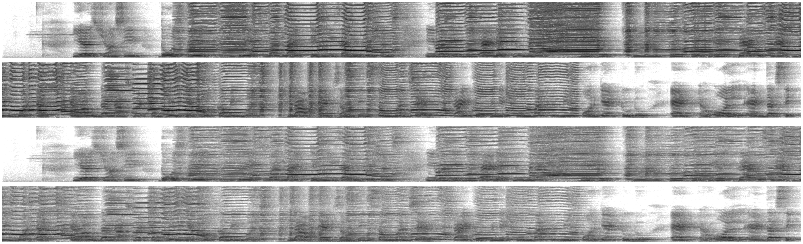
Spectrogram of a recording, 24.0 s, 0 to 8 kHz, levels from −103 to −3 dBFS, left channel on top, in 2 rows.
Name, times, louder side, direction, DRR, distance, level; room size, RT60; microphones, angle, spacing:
voice 1, 0.6-21.7 22.0-23.8, left 3 dB, 55° left, 5 dB, 1.1 m, -27 dB
sound 1, 2.6-6.0 6.5-9.0 9.3-16.9 17.1-18.8 19.0-20.6, left 9 dB, 70° left, 0.3 m, -18 dB
8.8 x 7.6 x 2.9 m, 0.75 s
head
